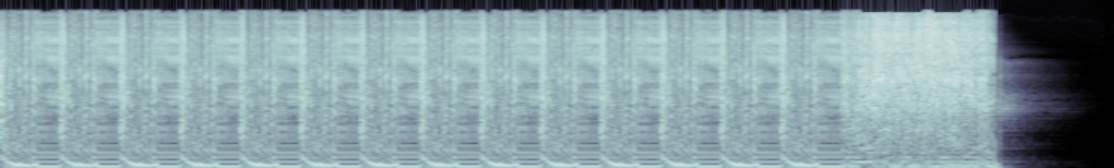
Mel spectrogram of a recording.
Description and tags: xKicks - Mindtouch
There are plenty of new xKicks still sitting on my computer here… and i mean tens of thousands of now-HQ distorted kicks just waiting to be released for free.
drum, hardstyle, beat, distortion, hard, bass, distorted, bassdrum, techno, gabber, kick, hardcore, kickdrum, bass-drum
